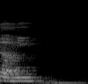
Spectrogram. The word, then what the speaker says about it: amie: Pronunciation दोनों की सेम होगी, c'est un ami, c'est une amie।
